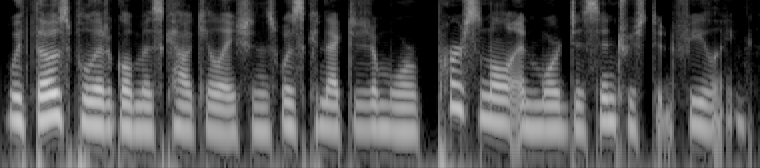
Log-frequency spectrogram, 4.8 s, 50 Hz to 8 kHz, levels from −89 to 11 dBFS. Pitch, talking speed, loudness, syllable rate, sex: 180 Hz, 165 wpm, -21 LUFS, 6.5 syllables/s, female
